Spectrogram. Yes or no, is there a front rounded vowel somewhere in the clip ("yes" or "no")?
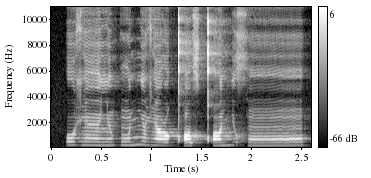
no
